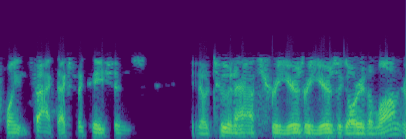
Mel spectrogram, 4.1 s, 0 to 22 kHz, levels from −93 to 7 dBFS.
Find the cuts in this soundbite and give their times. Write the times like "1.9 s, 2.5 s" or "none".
3.0 s

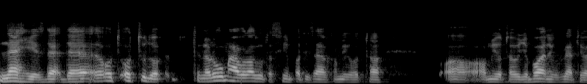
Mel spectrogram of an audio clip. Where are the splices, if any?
none

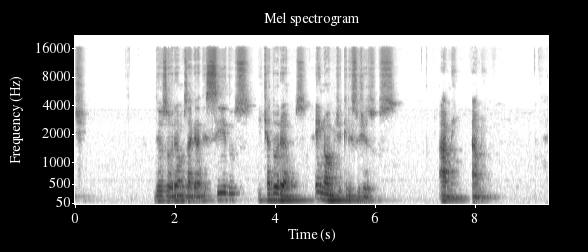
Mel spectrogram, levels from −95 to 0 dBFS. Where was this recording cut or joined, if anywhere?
3.6 s, 4.8 s, 7.9 s

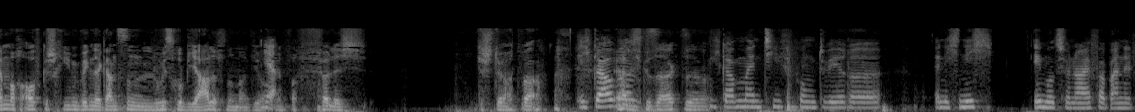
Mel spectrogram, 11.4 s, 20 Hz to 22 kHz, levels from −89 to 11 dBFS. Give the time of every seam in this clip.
none

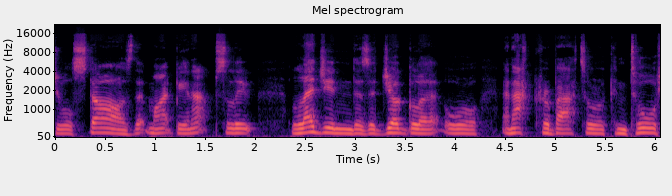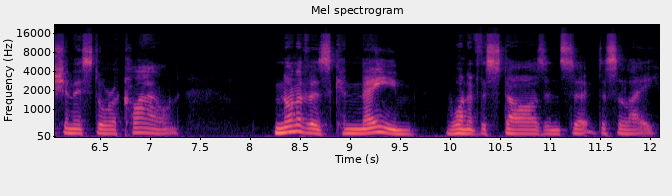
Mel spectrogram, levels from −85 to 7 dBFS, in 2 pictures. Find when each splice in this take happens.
none

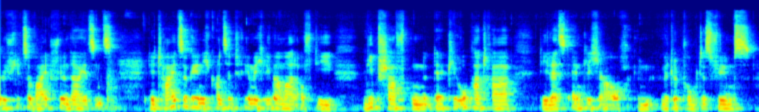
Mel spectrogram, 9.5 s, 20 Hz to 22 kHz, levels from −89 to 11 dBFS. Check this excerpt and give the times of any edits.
none

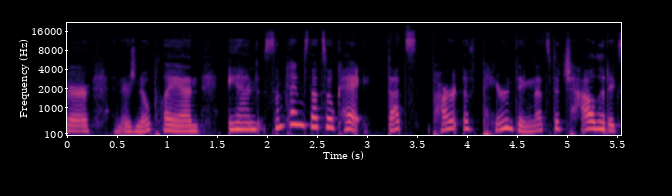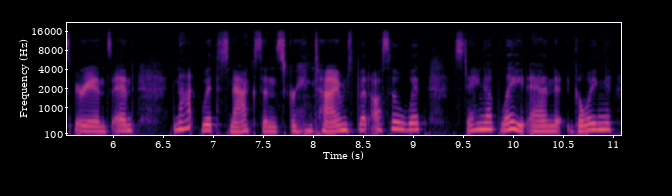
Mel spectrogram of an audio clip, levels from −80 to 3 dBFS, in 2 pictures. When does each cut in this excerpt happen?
4.9 s, 6.9 s

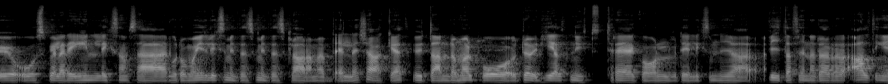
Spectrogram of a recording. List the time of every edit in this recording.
1.7 s, 2.6 s, 3.3 s, 5.4 s

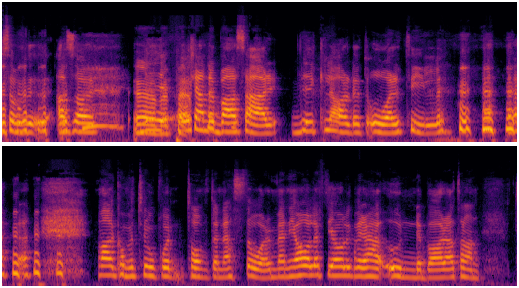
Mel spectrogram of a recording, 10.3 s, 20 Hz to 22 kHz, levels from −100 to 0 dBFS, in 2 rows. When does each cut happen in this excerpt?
1.9 s, 6.1 s, 8.4 s, 8.7 s

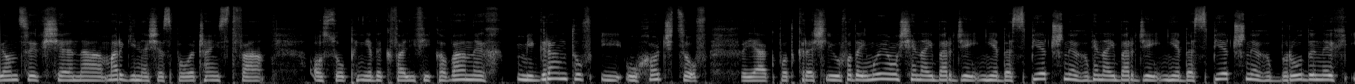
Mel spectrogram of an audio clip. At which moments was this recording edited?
5.1 s, 7.4 s, 8.4 s, 10.9 s

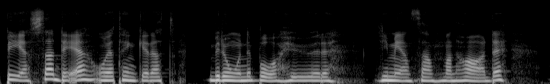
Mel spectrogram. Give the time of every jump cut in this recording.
none

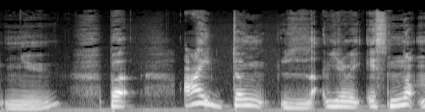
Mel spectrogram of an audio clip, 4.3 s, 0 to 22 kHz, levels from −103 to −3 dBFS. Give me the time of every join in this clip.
1.7 s

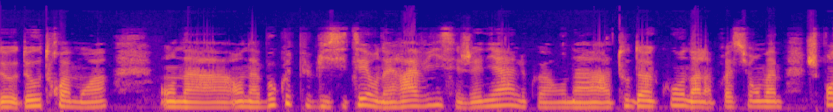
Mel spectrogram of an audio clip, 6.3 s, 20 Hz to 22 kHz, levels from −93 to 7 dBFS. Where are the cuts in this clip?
none

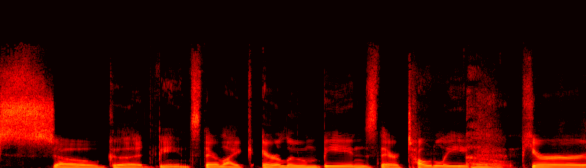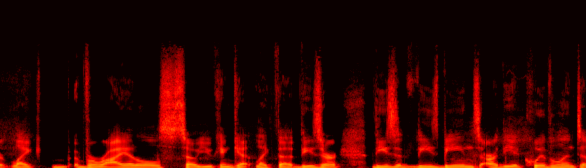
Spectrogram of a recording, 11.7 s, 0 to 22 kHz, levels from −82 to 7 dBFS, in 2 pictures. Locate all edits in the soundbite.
1.5 s

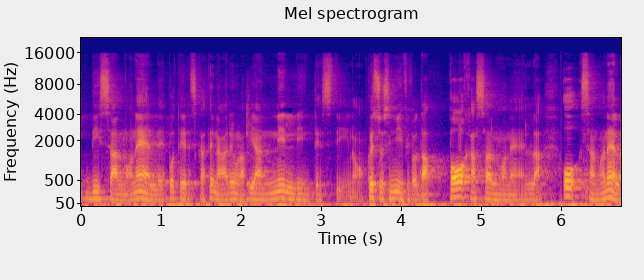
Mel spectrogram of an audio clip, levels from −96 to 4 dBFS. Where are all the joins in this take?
1.1 s, 2.1 s, 4.1 s

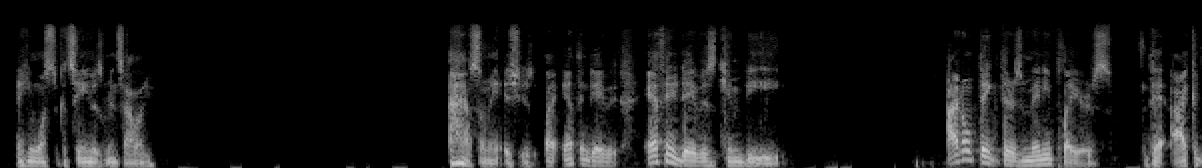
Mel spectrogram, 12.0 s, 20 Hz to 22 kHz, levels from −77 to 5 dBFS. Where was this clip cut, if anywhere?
1.0 s, 7.2 s, 9.3 s

